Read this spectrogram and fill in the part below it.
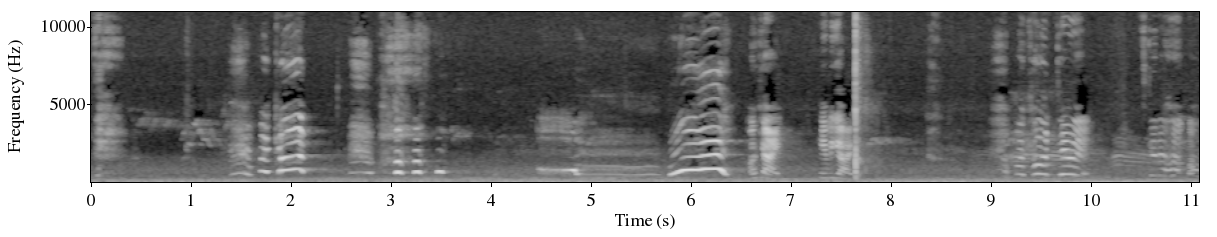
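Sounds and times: woman whimpering and squealing: 0:04.5 - 0:06.4
woman yelping: 0:04.5 - 0:06.5.

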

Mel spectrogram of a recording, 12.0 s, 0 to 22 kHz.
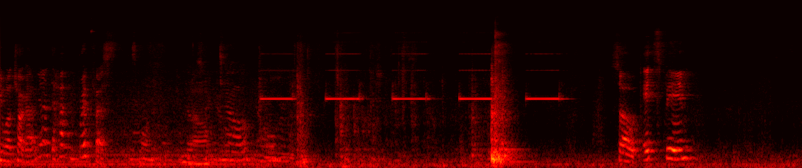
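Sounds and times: microwave beeping: 0:03.8 - 0:08.6.

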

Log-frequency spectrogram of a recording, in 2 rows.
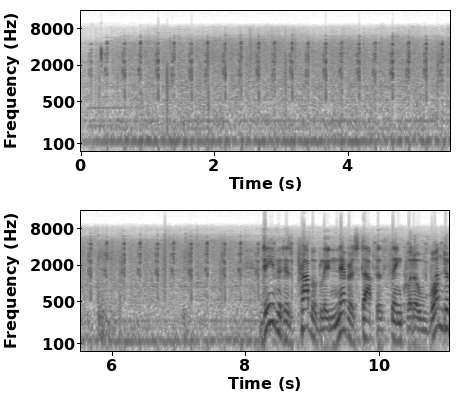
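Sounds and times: alarm clock ticking: 0:00.0 - 0:11.0
low steady hum: 0:00.0 - 0:11.0.

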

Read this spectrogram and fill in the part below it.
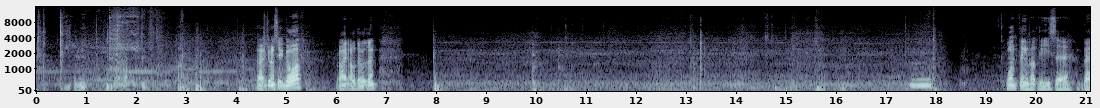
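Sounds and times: bed lift motor running: 0:00.0 - 0:18.4.

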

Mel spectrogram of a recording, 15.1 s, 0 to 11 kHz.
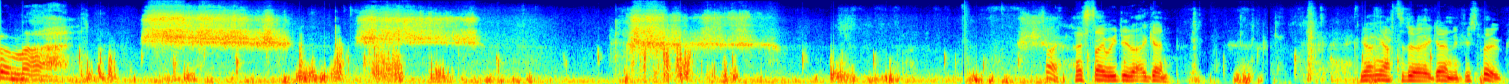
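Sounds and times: hooves clopping on pavement: 0:00.5 - 0:15.0
person shushing: 0:01.4 - 0:04.8, 0:06.2 - 0:07.8, 0:10.2 - 0:10.7.

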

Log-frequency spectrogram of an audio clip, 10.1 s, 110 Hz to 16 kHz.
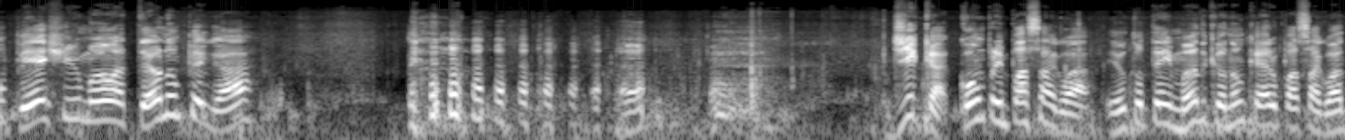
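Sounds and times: man talking: 0:00.0 - 0:01.9, 0:06.6 - 0:10.0.

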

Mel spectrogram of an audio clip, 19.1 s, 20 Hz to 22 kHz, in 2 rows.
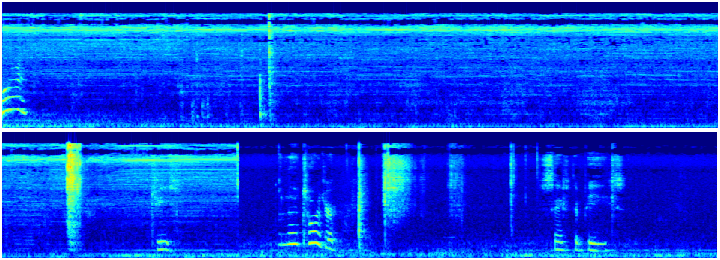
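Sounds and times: handheld fan humming: 0:00.0 - 0:12.7.

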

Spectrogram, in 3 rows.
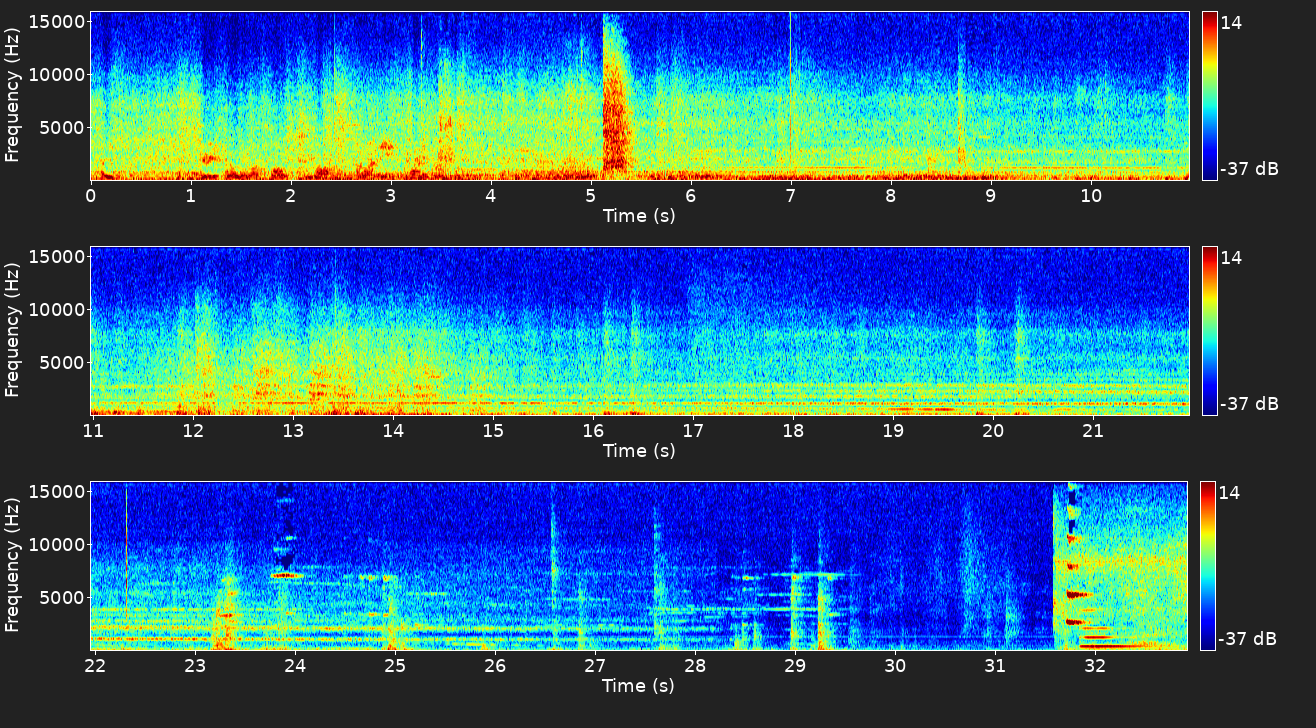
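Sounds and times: train rumble and motor whine: 0:00.0 - 0:32.9.

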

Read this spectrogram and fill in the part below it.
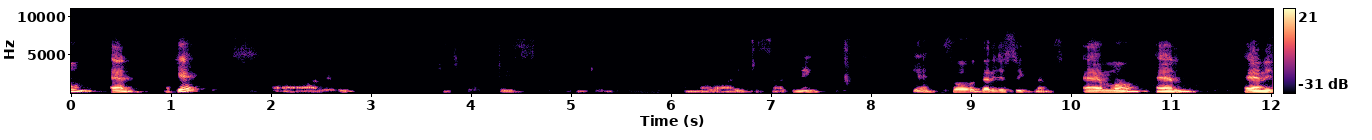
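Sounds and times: man speaking: 0:00.0 - 0:01.3, 0:02.0 - 0:02.8, 0:04.3 - 0:05.4, 0:06.2 - 0:07.6, 0:08.4 - 0:12.0.

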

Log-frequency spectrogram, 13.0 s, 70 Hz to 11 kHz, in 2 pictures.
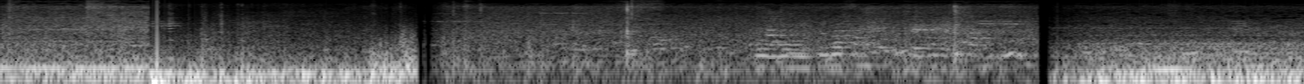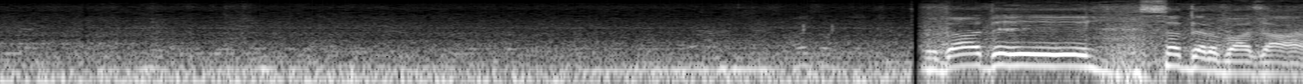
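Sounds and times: bus engine low rumble: 0:05.3 - 0:11.1.

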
